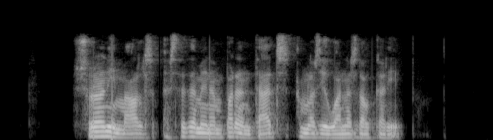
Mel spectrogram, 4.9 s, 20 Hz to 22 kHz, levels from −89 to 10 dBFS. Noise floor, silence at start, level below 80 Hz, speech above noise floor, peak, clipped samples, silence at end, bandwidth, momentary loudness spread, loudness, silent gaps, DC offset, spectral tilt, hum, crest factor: -70 dBFS; 0.75 s; -48 dBFS; 53 dB; -2 dBFS; under 0.1%; 0.95 s; 8.4 kHz; 10 LU; -18 LUFS; none; under 0.1%; -5.5 dB/octave; none; 16 dB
